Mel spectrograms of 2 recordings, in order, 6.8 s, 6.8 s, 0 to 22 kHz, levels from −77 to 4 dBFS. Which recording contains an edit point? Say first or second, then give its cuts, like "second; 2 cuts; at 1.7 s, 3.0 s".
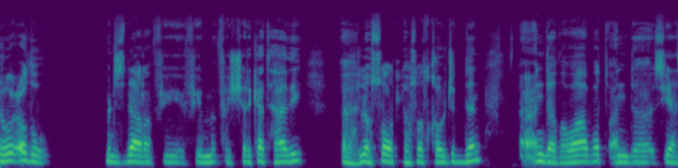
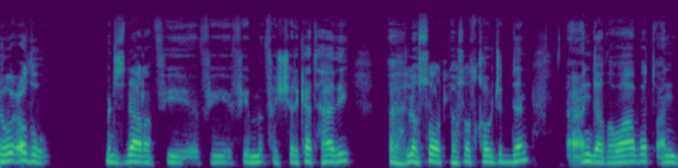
first; 1 cut; at 1.5 s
